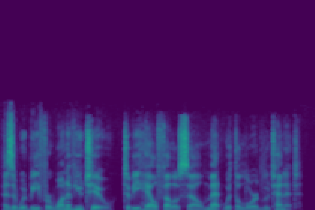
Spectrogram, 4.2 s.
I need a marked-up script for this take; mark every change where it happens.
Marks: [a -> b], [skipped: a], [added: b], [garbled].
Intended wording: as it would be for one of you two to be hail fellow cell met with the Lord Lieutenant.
as it would be for one of you two to be hail fellow cell met with the Lord Lieutenant.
